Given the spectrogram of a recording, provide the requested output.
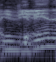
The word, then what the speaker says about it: Giveon: Is that how you say his name? Giveon. – Yeah. Giveon is, he is mad talented.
